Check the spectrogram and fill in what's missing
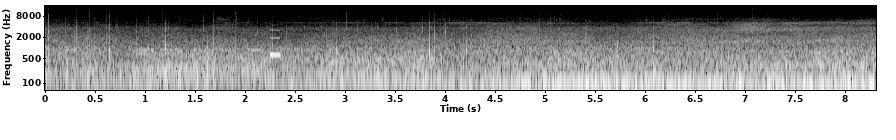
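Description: Airliner jet engines at Zurich Airport roar steadily from the runway, a loud, broad continuous rumble with wind buffeting the microphone throughout.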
